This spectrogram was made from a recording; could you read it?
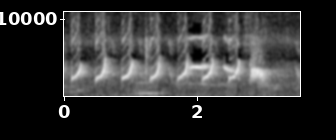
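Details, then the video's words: Young prinia (prenjak lumut) calling steadily: upward-sweeping chirps repeated roughly every third of a second, with one brief low tone partway through. "Suara anakan burung prenjak lumut"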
